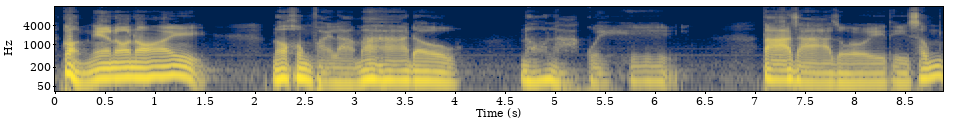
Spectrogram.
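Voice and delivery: put-on low, slow, heavy-hearted old man; weary sighing reply. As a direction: sigh it out as a resigned elder. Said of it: "thở dài đáp". (cụ già thở dài đáp lão Nhiên, giọng trầm, chậm, mệt mỏi)

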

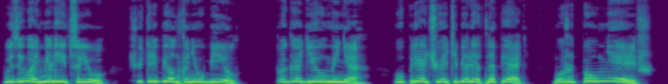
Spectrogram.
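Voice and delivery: high-pitched scolding woman; shrieking mother. Acted. Mother cursing drunks and calling granny, high yelling. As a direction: screech like an outraged mum. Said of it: "заорала она старухе".

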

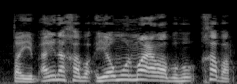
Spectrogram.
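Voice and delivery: ordinary delivery

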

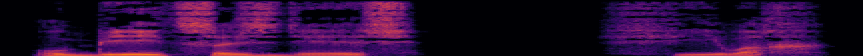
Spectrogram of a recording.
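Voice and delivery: slow words sinking to very soft; hushed realisation. A narrator's reading. King learns the killer is in Thebes, hushed and slow. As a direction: let it dawn slowly, dropping away at the end. Oedipus stunned by the revelation.

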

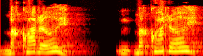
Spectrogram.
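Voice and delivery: high-pitched panicked call for help; frantic calling. A narrator's reading. Wife running to the neighbour for help, frantic calling. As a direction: call out urgently, the last word held high. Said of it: "gọi hớt hải".

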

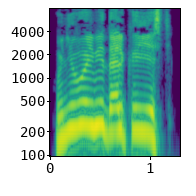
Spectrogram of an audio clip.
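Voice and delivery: high, loud sidekick voice; excited hanger-on, pitched well up; eager lackey. A narrator's reading. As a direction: pipe up like an eager toady. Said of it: "подскочил шестёрка".

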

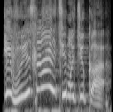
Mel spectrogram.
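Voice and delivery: very high astonished question; high-voiced startled heroine; surprised. A narrator's reading. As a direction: ask in amazement, pitch soaring. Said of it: "удивилась Далила".

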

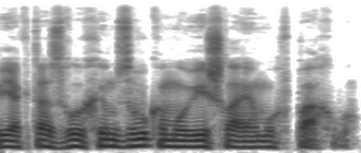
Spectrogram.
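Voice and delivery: usual speaking voice

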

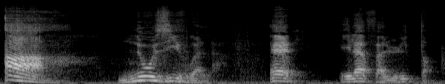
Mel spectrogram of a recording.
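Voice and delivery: exclamation triomphante, haute; triomphe. Acted. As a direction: tenir enfin le mobile. Juge triomphe à l'aveu. (juge triomphant)

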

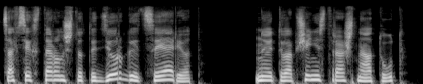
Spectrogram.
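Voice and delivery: plain reading voice

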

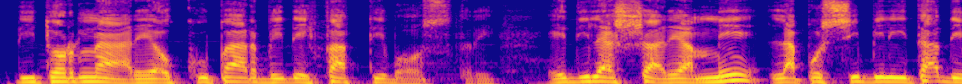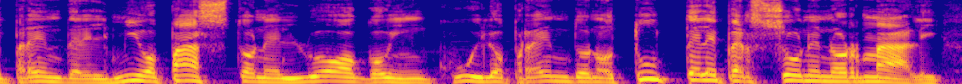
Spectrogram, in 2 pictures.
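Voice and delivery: furious professor. A narrator's reading. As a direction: tell the committee off, furious. (professore furioso che rimprovera il comitato, più alto e forte)

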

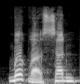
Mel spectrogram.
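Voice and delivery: plain reading voice

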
